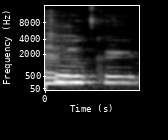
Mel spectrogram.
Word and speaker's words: Stoker: So, song number 3 is Bloodbath and Beyond, which is based off of Dracula by, what is it, Bram? Stoker? How do you pronounce it? – Stoker.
